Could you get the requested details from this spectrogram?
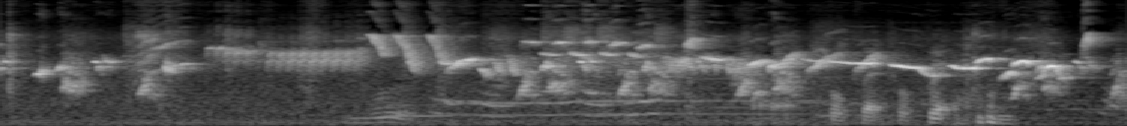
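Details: White-rumped shama singing a long, varied, rapid run of clear whistles, slurred notes and buzzy trills, mostly high-pitched, with phrases changing every fraction of a second and a faint lower tonal hum in the middle.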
